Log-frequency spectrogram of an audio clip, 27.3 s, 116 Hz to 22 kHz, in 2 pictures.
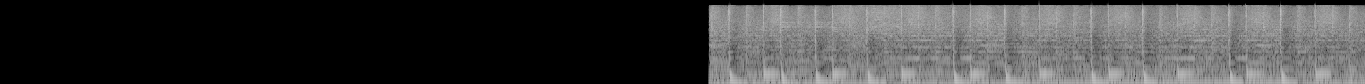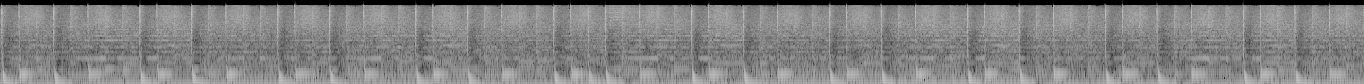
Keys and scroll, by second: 18.8 ctrl+-, 26.9 ctrl+-.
